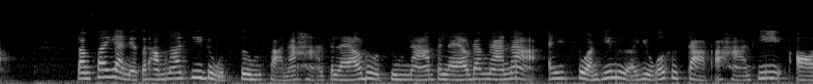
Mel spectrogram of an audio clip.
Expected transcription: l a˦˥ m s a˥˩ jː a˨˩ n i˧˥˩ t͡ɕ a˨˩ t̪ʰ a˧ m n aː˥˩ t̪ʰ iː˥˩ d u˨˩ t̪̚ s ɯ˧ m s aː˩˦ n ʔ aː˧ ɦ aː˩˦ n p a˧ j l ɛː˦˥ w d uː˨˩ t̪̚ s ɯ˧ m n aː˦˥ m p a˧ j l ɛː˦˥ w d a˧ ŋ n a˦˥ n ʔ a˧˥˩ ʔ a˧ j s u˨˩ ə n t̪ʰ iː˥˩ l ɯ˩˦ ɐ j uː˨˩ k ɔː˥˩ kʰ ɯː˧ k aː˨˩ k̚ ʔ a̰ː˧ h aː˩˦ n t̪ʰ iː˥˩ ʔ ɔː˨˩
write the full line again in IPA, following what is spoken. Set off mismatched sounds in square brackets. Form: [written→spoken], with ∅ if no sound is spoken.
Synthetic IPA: l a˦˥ m s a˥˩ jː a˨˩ n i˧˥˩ t͡ɕ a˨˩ t̪ʰ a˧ m n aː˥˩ t̪ʰ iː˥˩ d [u˨˩→uː˨˩] t̪̚ s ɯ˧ m s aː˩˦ n ʔ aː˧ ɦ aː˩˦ n p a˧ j l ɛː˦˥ w d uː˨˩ t̪̚ s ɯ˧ m n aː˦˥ m p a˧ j l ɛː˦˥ w d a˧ ŋ n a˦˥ n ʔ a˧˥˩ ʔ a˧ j s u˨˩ ə n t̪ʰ iː˥˩ l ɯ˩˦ ɐ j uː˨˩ k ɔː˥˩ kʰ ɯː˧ k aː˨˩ k̚ ʔ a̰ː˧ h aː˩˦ n t̪ʰ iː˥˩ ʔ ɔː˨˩

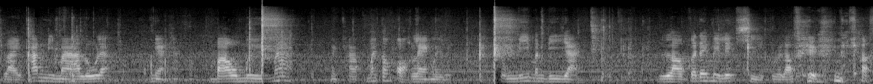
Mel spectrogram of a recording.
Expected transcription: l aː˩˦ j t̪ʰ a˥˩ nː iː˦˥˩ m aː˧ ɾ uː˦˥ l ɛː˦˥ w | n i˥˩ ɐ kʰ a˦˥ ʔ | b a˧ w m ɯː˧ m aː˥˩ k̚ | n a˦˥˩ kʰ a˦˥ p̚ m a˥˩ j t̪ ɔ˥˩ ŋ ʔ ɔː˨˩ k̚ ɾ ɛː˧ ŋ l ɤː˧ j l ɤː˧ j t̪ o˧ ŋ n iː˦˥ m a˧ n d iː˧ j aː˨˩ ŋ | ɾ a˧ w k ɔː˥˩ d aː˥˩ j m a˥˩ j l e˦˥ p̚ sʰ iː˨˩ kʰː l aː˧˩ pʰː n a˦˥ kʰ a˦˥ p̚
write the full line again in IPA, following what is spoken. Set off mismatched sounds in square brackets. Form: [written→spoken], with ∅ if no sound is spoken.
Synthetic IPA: l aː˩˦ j t̪ʰ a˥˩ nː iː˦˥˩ m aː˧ ɾ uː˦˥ l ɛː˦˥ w | n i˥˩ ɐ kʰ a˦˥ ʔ | b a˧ w m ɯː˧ m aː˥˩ k̚ | n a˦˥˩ kʰ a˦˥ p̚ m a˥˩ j t̪ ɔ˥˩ ŋ ʔ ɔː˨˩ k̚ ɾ ɛː˧ ŋ l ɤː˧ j l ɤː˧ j t̪ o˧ ŋ n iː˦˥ m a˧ n d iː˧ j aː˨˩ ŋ | ɾ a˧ w k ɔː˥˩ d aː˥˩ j m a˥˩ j l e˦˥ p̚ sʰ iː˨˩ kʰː l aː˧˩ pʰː n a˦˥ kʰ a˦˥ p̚

